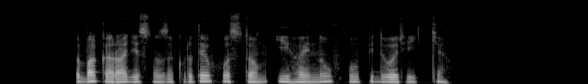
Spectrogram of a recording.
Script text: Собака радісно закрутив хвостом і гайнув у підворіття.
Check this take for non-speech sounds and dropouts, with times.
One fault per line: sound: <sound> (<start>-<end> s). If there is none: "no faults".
no faults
